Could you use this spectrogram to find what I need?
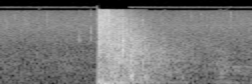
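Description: A musket fires with a loud bang.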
